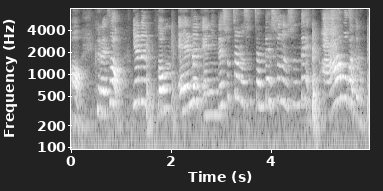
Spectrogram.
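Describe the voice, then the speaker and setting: A woman's extremely high, gentle voice at a fairly slow pace, with audible echo in the room. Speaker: chemistry tutor. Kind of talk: live online lecture. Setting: academy classroom, livestream. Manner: gentle, talks to kids as if little.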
